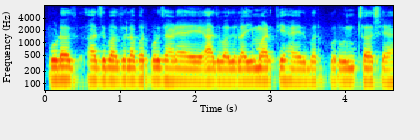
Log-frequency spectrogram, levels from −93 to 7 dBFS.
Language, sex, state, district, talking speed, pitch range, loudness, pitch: Marathi, male, Maharashtra, Pune, 155 wpm, 115-125 Hz, -16 LUFS, 120 Hz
